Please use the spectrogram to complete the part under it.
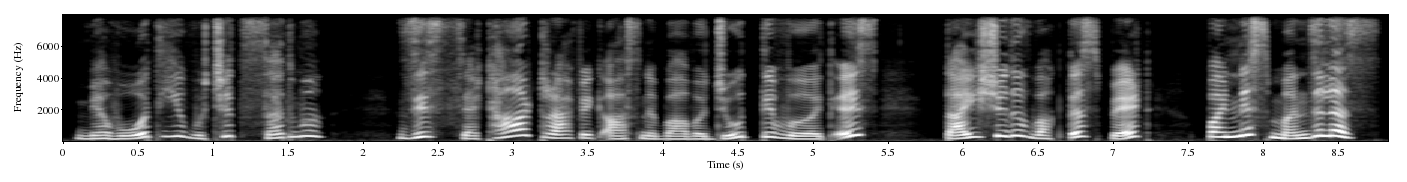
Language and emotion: Kashmiri, surprised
